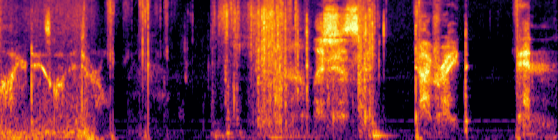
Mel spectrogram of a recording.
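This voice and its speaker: An ASMR creator speaking in a fast, breathy whisper, often repeating short phrases while answering viewer questions. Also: poor audio.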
